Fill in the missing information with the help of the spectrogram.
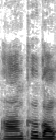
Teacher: अनुनासिक इसे चंद्रबिंदु कहते हैं। इसके उच्चारण में हवा मुख और नाक दोनों से निकलती है।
